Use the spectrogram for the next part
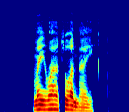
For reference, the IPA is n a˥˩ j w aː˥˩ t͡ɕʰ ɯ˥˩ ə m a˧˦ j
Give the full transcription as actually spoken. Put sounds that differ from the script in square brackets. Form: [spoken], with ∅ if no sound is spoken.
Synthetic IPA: [m] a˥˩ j w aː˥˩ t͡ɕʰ [u˥˩] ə [n] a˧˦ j

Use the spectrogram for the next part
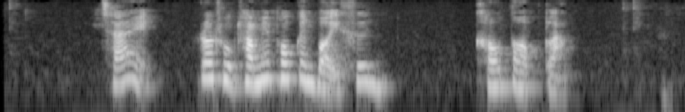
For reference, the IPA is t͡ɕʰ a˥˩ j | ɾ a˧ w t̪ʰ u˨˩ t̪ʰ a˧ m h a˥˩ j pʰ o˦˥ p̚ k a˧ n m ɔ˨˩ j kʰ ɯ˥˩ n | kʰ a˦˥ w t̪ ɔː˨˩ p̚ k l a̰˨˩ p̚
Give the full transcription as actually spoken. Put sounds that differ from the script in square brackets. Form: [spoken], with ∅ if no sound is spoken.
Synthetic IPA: t͡ɕʰ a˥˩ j | ɾ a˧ w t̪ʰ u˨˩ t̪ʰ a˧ m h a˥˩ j pʰ o˦˥ p̚ k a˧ n [b] ɔ˨˩ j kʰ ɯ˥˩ n | kʰ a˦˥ w t̪ ɔː˨˩ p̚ k l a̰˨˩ p̚

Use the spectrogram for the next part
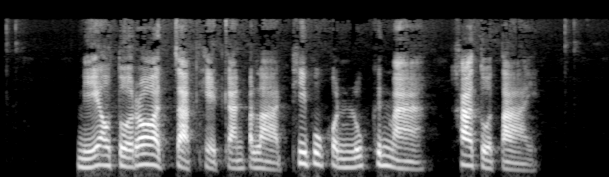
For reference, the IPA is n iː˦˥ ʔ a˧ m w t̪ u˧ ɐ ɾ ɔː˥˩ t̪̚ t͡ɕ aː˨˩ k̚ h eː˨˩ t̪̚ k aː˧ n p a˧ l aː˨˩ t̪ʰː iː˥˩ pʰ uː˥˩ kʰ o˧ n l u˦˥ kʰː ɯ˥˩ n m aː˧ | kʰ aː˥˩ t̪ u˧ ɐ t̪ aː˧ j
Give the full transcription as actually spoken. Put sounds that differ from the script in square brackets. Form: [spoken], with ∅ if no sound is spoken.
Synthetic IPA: n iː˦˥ ʔ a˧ [∅] w t̪ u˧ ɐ ɾ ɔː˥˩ t̪̚ t͡ɕ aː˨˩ k̚ h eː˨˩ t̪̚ k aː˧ n p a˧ l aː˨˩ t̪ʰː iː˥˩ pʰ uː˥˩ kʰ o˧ n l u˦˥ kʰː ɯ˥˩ n m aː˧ | kʰ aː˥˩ t̪ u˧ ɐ t̪ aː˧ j

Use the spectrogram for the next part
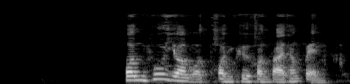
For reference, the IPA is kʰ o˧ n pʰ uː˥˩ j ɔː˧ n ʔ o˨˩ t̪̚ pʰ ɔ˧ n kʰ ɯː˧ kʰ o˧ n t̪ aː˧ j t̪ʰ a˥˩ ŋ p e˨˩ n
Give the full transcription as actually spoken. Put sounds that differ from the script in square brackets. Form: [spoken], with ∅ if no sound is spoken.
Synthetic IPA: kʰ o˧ n pʰ uː˥˩ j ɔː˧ [m] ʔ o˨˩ t̪̚ pʰ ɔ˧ n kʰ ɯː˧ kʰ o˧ n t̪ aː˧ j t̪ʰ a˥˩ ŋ p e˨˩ n

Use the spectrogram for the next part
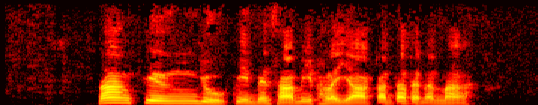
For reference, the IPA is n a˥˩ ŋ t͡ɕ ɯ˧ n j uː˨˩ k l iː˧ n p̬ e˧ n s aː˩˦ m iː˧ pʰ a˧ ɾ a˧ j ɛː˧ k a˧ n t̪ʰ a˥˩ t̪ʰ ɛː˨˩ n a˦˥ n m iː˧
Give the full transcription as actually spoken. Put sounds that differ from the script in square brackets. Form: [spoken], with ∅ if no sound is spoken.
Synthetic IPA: n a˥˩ ŋ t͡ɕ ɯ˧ [ŋ] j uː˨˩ k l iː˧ n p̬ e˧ n s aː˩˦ m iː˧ pʰ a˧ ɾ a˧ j [aː˧] k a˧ n [t̪] a˥˩ [t̪] ɛː˨˩ n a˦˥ n m [aː˧]

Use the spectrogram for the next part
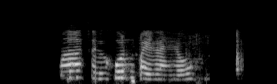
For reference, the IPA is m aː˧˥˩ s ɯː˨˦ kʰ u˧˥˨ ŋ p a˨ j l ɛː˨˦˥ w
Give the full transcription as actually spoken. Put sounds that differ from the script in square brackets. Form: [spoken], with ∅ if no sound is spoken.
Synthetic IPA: m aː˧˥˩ s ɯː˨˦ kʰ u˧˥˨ [n] p a˨ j l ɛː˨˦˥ w

